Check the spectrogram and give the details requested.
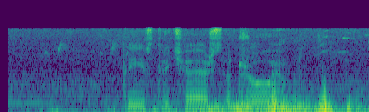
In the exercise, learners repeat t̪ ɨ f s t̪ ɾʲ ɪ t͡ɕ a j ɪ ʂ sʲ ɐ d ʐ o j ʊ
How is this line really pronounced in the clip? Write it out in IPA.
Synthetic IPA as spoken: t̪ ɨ f s t̪ ɾʲ ɪ t͡ɕ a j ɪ ʂ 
